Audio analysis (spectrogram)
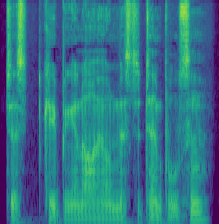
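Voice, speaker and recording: A grumbling, uneasy British underling, played by a male audiobook reader, with a creaky voice. He mutters warily, his pitch moving about a good deal. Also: animated, fairly quick, dry recording, clean studio sound, exaggerated voice. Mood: deferential. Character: jumpy, grumbling British man, deferential underling from London.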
